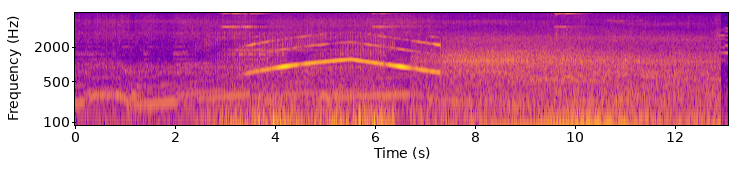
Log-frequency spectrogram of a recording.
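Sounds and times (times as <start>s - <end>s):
vehicle engine rumble with hiss: 0.0s - 13.0s
police siren wailing: 2.5s - 7.9s.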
